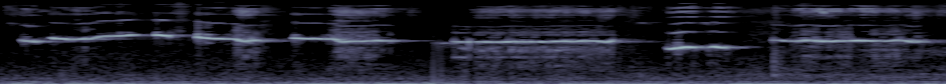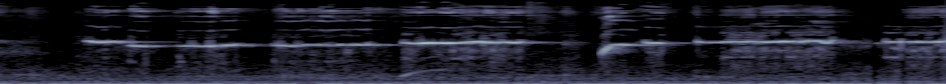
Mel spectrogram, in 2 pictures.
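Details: Pet cockatiel whistling the tune Let It Go from Frozen: clear, pure whistled notes held and stepped between pitches, phrase after phrase, with brief breaks between them.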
